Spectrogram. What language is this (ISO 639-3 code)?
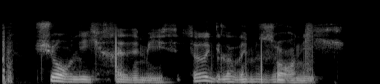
kab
